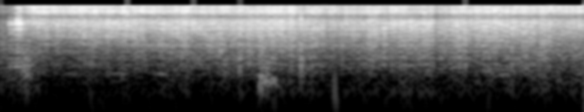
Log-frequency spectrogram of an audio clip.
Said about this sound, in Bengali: কালো জিরা দিলাম। দিয়ে নাড়াচাড়া করে তারপর ঢেঁকি শাকগুলো দিয়ে দিব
